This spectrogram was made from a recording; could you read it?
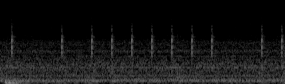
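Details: Nespresso Aguila 220 (Thermoplan) commercial pod machine that won't foam milk: the rinse valve clicks sharply about every third of a second over a low hum instead of holding open. The board is suspected of not supplying enough power; the wiring shows no burning.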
